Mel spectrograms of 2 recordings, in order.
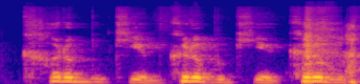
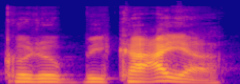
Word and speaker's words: Kotobukiya: I had the same thing with Kotobukiya, and I was like, Kotobukiya. Like, I was like forcing it in my head because I had to do a video for them, and I was like, I had to say it right. But so when I first got into collecting, I was like Kotobukaya. Yeah. I was like, what the hell? That doesn't sound right.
